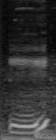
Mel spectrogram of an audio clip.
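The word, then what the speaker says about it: 鱼: Chinese fish and extra are both pronounced yu.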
